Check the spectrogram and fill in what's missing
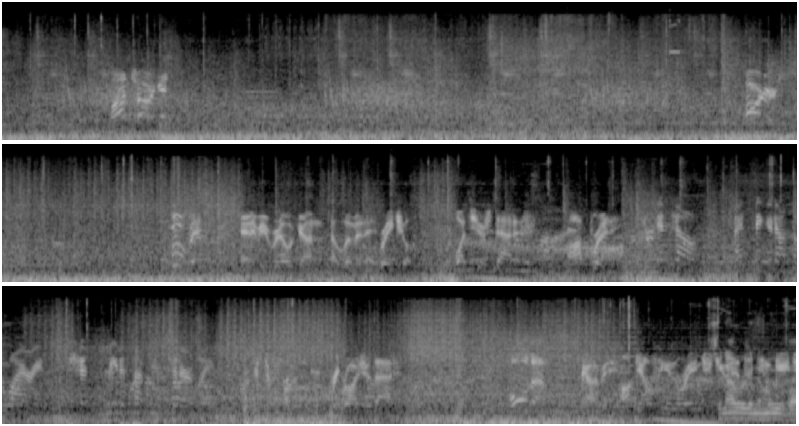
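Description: Gunfire and explosions pound a command carrier in Homeworld: Deserts of Kharak, a dense, continuous battle din of blasts and shots running throughout, with game voices talking over it.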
